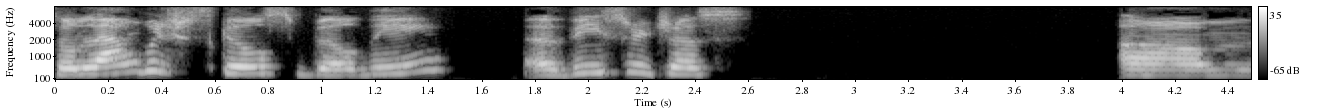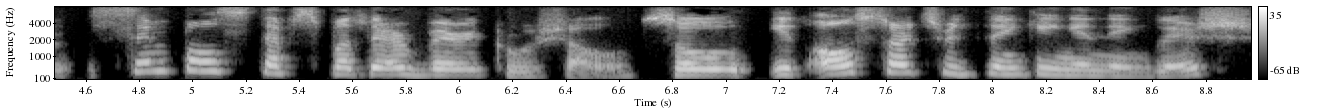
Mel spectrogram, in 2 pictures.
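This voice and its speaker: In a Filipino accent, a woman speaks at a fairly slow pace with a high pitch and very wide pitch swings. The sound is dry and close with no echo, over a quiet background. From Philippines, Visayas. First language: Visayan. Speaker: nurse and English exam tutor. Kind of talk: webinar talk. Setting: live event streamed on video call.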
